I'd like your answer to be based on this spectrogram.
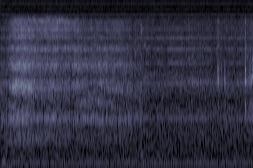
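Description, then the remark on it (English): A slow, deep breath drawn in and released during a guided breathing exercise, an airy, breathy rush that is strongest at the start and then settles into a steady soft exhale. No one speaks. “keep breathing. This type of breathing helps bring you present and brings oxygen to every cell, every cell in your body.”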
